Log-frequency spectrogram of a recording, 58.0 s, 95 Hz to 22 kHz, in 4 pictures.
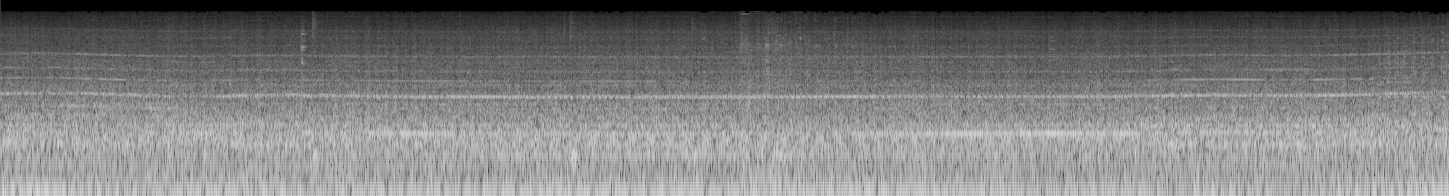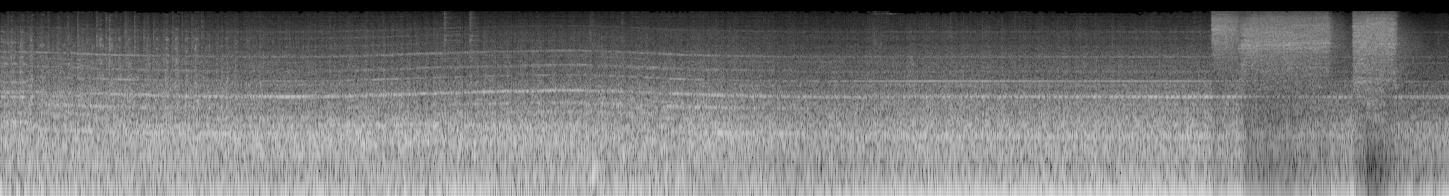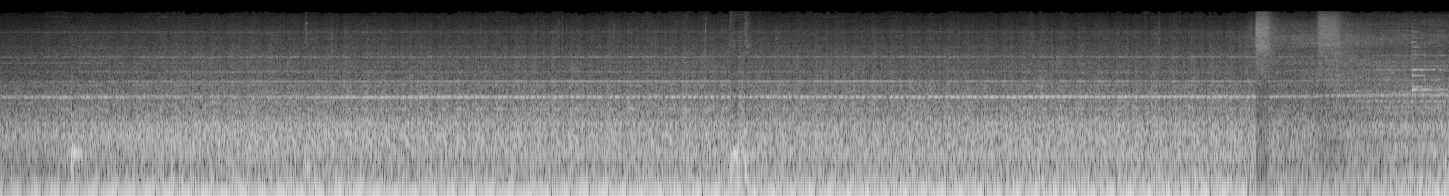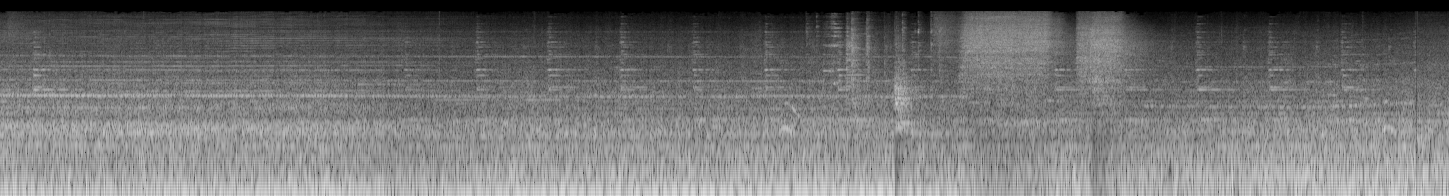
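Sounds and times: diesel locomotive drone and whine: 0.0s - 57.9s.

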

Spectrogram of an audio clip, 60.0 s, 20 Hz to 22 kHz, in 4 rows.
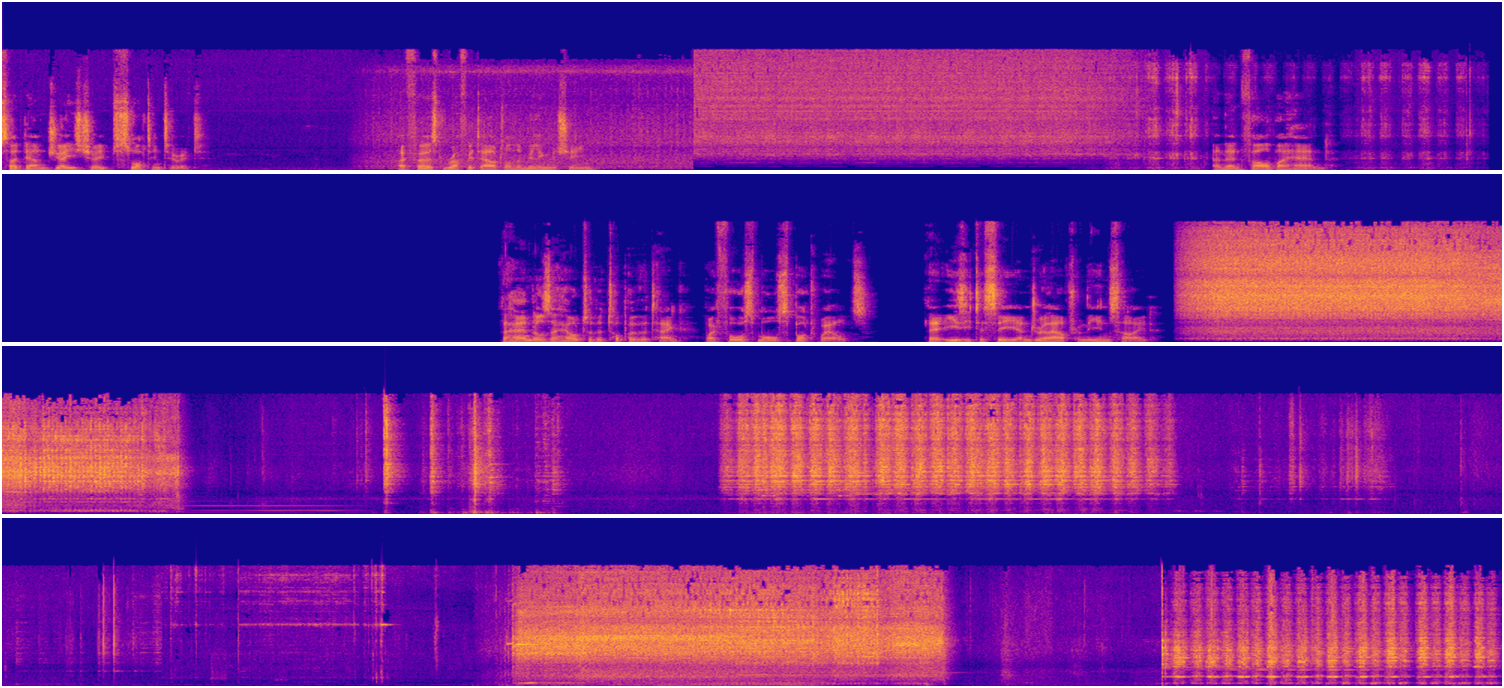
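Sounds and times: cordless drill drilling steel: 26.8s - 31.9s, 50.0s - 54.5s
file rasping on ringing steel: 29.5s - 33.7s, 37.2s - 41.8s, 56.6s - 60.0s.

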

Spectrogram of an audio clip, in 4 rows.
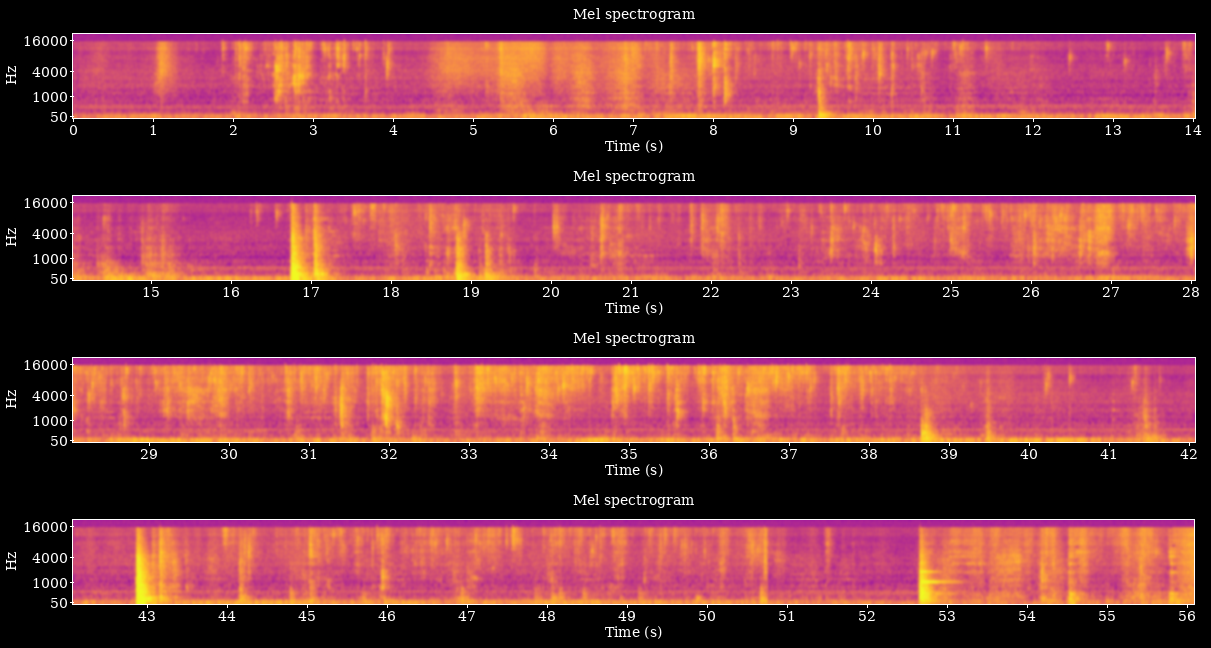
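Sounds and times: spatula stirring thick batter: 1.8s - 16.0s, 17.2s - 40.3s, 43.4s - 51.6s, 53.3s - 56.0s.

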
